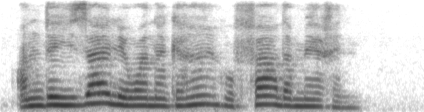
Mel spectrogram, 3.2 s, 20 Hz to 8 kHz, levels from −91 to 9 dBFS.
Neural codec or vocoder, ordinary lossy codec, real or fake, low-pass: none; Opus, 32 kbps; real; 7.2 kHz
